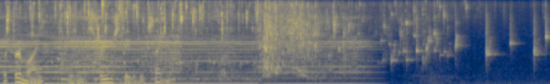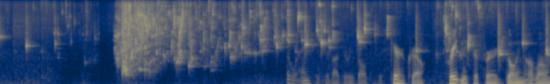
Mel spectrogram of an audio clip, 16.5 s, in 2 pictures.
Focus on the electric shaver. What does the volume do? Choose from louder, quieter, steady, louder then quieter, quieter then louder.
quieter.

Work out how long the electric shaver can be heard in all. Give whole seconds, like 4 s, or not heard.
6 s.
